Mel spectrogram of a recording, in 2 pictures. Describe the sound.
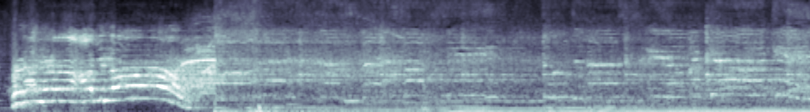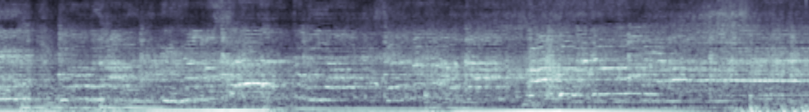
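A solo singing voice opens before a heavy electronic track kicks in with deep, pounding bass, the vocal continuing loudly over the dance beat amid a lively club crowd.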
